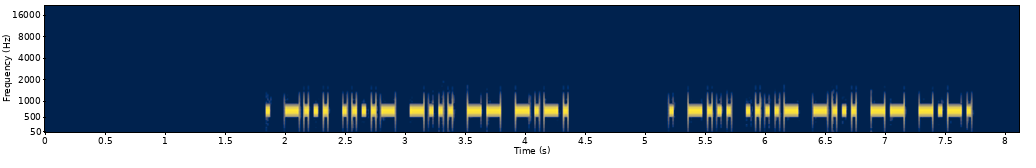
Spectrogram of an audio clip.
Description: Morse code, heard as a keyed tone, about 29 wpm, 700 Hz. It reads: EB4BMC EB4BMC
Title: DXCC-100 Call Signs - 6 Characters - Repeated 3x - 30wpm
